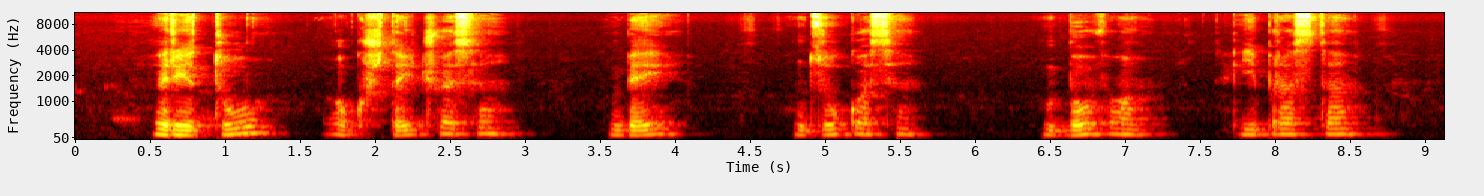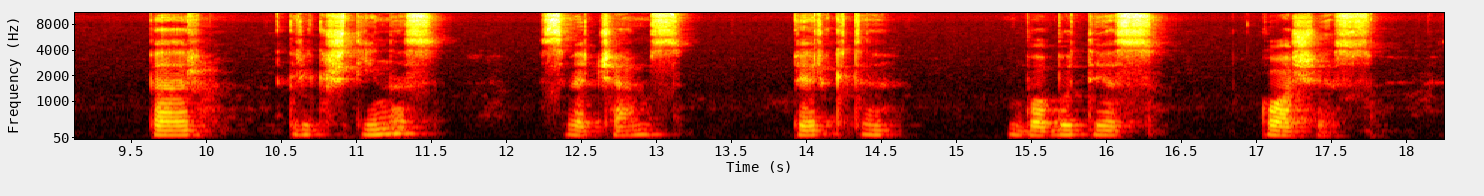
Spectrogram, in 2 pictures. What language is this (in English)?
Lithuanian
